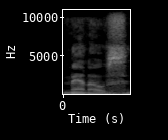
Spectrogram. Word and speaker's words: D-mannose: It's a capital D, and then a dash, and then an M-A-N, just like man, and then N-O-S-E, like nose, but it's pronounced mannose.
